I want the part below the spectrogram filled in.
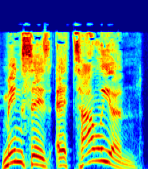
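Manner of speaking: high, slow game-show announcement; excited reveal. Real, not acted. Host reveals Min's top answer, excited reveal. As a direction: build the big reveal, pitched high.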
